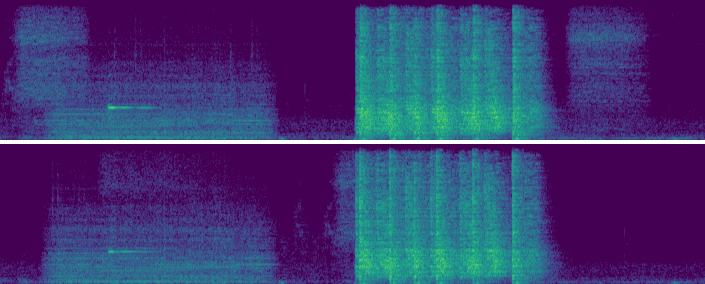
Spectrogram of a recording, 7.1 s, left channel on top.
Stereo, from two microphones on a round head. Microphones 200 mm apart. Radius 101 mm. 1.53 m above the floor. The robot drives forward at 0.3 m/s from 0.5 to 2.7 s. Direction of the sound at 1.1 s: 30° left (ahead or behind).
